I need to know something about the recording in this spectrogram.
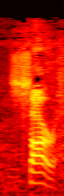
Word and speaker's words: Sara: name for me s-a-r-a s-a-r is pronounced sarah right beautiful name sarah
